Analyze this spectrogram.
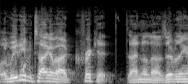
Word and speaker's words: Cricut: it's FPL and it's spelled cricket like the device, CRICUT.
